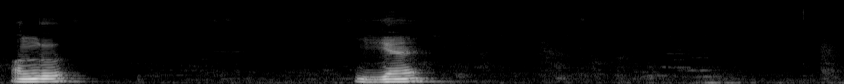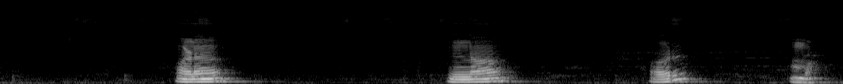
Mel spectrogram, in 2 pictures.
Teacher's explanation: इनके उच्चारण में हवा का मुख्य अंश नाक से बहार निकलता है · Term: नासिक व्यंजन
